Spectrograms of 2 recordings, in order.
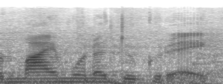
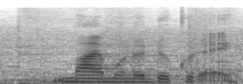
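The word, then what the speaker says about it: Maimouna Doucouré: Or Maimouna Dukure. That's how you say her name, because some of y'all were struggling.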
